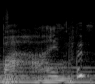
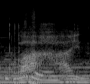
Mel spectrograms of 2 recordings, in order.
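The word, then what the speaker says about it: Bahrain: Das heißt Bahein. Ein Staat, nennt ihr Dubai. Bahein wird es auch ausgesprochen.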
